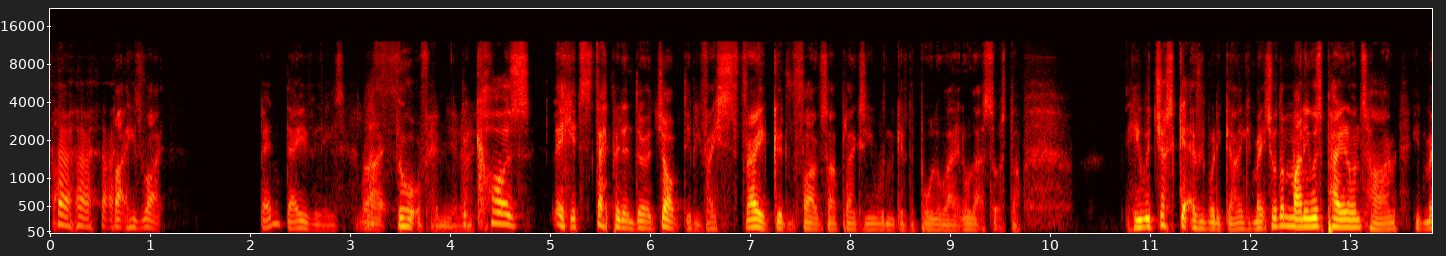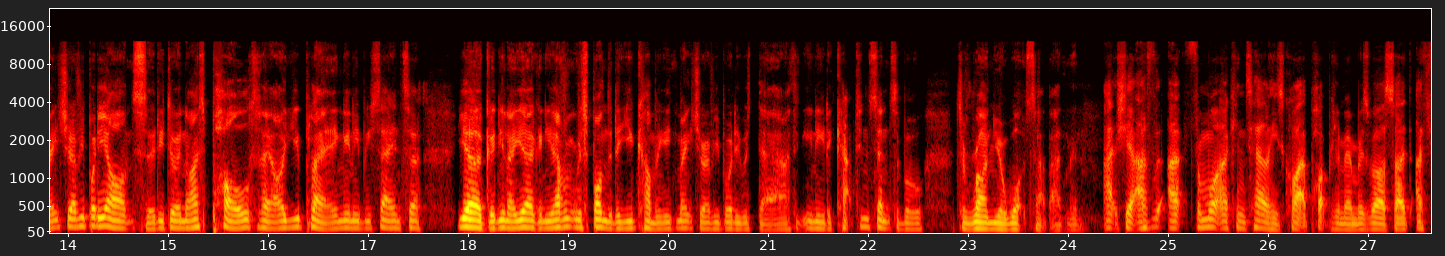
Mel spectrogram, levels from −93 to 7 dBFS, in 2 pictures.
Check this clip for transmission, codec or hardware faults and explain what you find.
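One real fault here. From 0.05 to 9.09 s there's automatic gain rising: the AGC heard a quiet input and slowly pushed gain up about 15 dB, so voice and background swell together until "all that sort of".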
